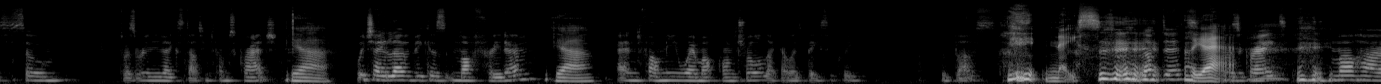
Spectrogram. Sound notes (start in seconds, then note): 10.0 laughs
